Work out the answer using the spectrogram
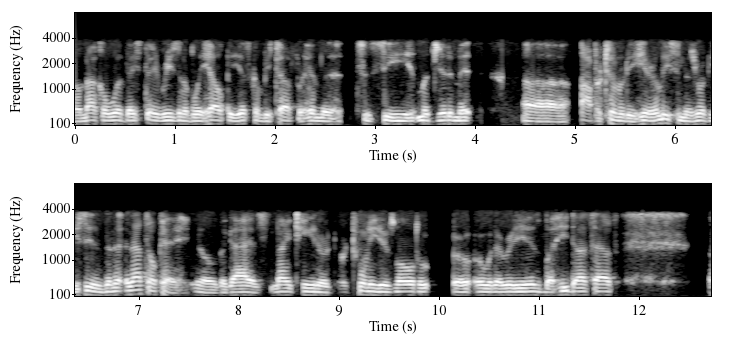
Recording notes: take listener phone calls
